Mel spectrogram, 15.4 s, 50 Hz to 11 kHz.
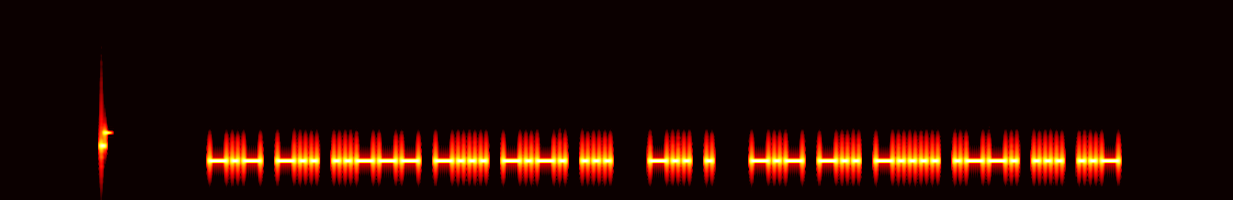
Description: Morse code, heard as a keyed tone, about 17 wpm, 700 Hz. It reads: KD2BCS DE KD6PSU
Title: USA Callsign DE Callsign 17wpm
